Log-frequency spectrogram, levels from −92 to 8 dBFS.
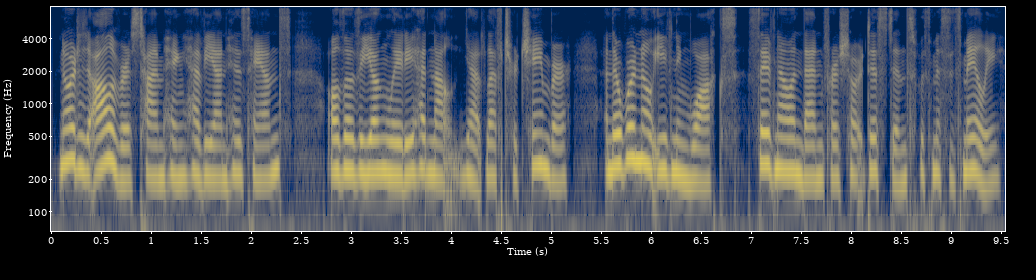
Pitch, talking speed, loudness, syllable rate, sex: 225 Hz, 225 wpm, -18 LUFS, 5.8 syllables/s, female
